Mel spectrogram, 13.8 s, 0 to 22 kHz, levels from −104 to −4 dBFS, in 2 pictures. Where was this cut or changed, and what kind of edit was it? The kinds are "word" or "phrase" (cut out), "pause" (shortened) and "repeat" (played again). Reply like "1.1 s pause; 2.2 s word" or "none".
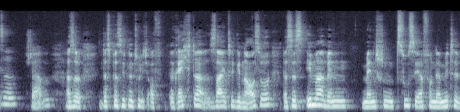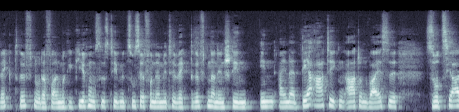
1.5 s word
